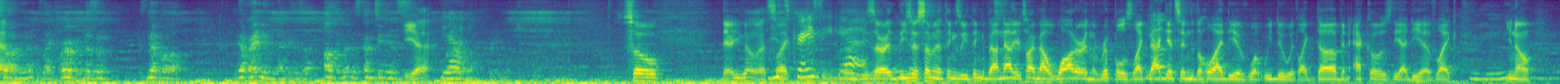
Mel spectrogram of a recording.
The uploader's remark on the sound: Back stage at their … Memorial Show at the Granada in Minneapolis.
